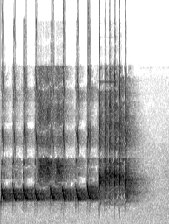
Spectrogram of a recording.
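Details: Kapas tembak white-eye pouring out a tight, sharp trill used as master song: evenly spaced high chirps quickening into a dense buzzy flurry before fading out.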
